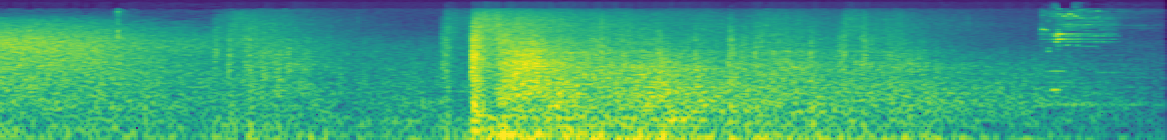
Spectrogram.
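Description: Artemis artillery barrage striking a Rhino fire support tank in a strategy video game, with rumbling booms building in after a second and a heavy blast at about two and a half seconds, then a sustained loud roar that slowly fades.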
